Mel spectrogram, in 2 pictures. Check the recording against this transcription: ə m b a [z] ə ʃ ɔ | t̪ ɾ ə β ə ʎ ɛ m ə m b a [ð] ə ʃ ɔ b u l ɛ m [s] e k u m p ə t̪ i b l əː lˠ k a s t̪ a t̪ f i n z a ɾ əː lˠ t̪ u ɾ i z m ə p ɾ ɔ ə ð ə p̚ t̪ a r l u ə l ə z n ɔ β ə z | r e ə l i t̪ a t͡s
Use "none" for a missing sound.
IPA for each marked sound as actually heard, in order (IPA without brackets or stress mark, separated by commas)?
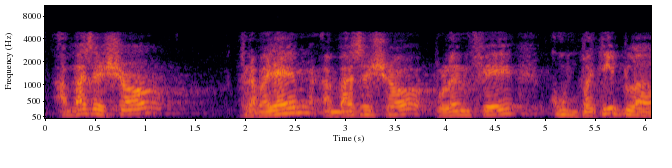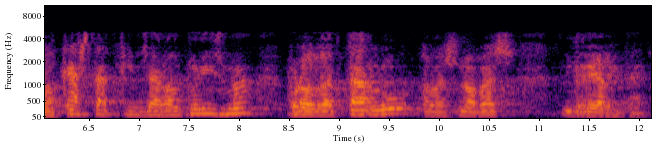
z, z, f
